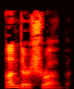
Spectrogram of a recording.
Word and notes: undershrub: British English

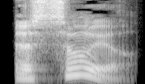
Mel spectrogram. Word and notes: assoil: British English

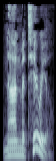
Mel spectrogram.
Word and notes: nonmaterial: British English

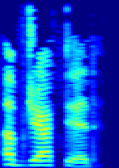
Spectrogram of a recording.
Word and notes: objected: British English

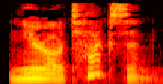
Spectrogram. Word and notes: neurotoxin: British English

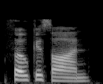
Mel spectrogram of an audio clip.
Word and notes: focus on: British English

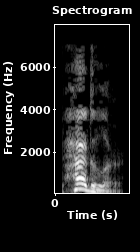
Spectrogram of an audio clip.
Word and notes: paddler: British English

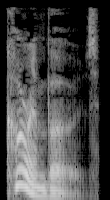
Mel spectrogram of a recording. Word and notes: corymbose: British English

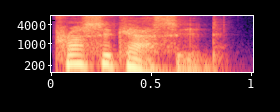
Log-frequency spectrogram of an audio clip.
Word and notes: prussic acid: British English

